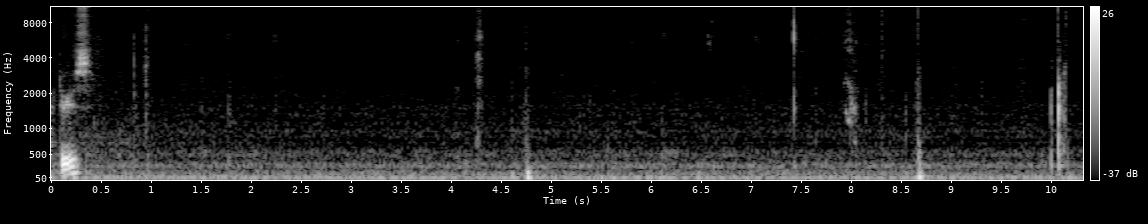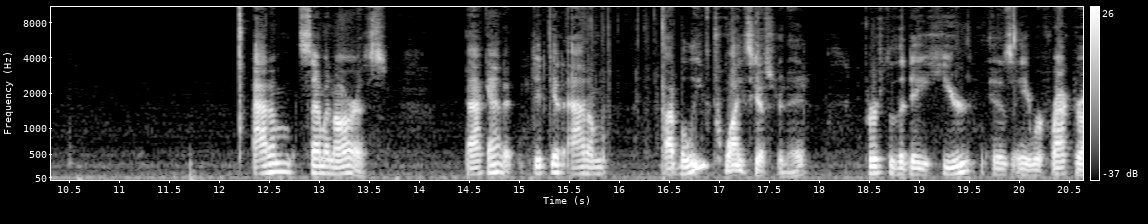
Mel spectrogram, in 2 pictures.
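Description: Trading cards softly flick and slide against each other as they are sorted by hand.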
